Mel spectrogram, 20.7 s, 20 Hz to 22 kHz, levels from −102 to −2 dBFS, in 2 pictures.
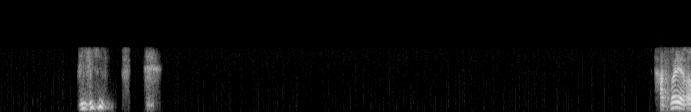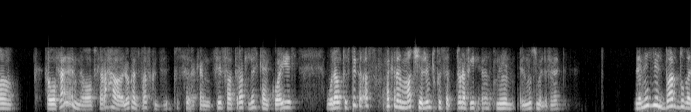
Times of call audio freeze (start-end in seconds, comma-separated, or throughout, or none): none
